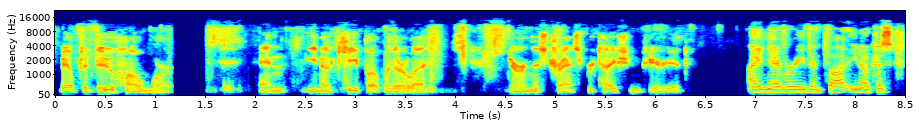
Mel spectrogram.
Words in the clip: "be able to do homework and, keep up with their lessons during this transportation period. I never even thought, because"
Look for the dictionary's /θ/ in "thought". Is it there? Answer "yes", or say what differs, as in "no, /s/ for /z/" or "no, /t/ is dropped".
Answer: yes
